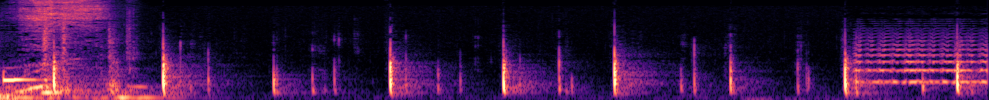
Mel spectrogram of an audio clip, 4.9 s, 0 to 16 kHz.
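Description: An electronic device signal, a radio signal from Delston 4: a string of sharp, irregular clicks and ticks, then a steady, buzzy electronic beep tone that holds to the end. No one speaks.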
